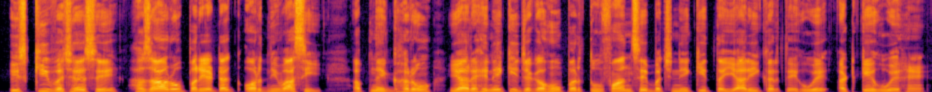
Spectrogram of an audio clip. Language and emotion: Hindi, neutral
